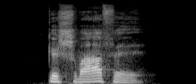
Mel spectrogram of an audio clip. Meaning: nonsense, gibberish (speech or writing that is meaningless, or pointless and vague)
- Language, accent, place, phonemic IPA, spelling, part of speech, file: German, Germany, Berlin, /ɡəˈʃvaːfl̩/, Geschwafel, noun, De-Geschwafel.ogg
